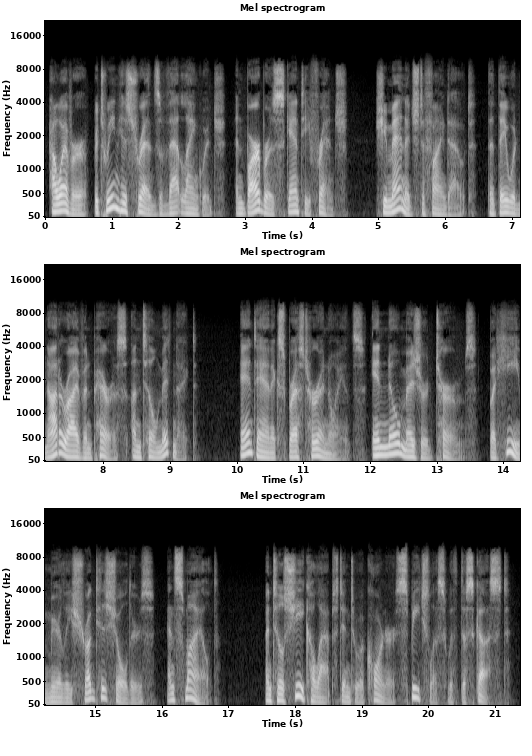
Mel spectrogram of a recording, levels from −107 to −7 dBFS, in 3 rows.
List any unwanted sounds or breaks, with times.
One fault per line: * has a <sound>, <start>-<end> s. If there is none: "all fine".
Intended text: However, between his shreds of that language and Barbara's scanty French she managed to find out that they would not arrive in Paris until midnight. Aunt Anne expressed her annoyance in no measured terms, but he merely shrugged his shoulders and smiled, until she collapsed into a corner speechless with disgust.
all fine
